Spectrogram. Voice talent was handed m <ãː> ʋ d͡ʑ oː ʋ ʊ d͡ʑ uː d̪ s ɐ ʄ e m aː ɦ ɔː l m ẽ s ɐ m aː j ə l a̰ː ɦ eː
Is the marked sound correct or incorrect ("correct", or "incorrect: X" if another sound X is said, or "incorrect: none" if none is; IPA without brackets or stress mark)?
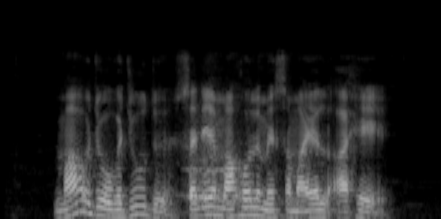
incorrect: aː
